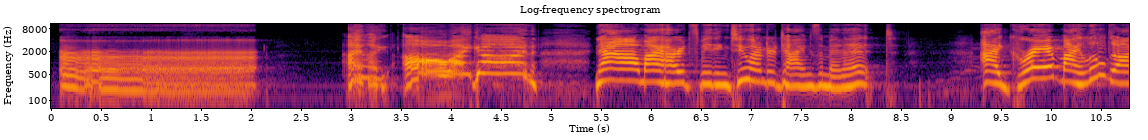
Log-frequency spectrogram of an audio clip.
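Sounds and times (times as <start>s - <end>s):
person imitating a snarling possum: 0.1s - 2.2s
speech: 3.6s - 8.5s, 9.3s - 10.7s.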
